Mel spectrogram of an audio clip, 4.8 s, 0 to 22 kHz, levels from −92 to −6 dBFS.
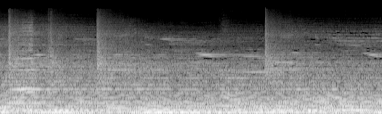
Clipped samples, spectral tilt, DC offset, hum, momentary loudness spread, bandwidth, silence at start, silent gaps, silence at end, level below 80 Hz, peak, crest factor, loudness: under 0.1%; -7.5 dB/octave; 0.4%; none; 3 LU; 9.2 kHz; 0 s; none; 0 s; -18 dBFS; -2 dBFS; 12 dB; -16 LUFS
